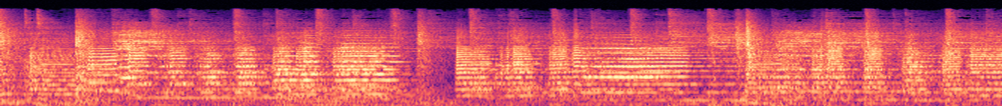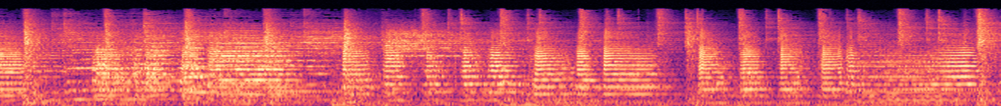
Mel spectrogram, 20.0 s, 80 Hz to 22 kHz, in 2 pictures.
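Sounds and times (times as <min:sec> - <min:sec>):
jazz band playing: 0:00.0 - 0:20.0.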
